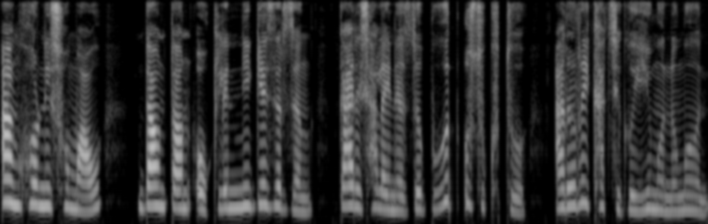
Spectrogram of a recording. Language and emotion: Bodo, fearful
